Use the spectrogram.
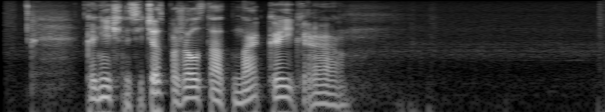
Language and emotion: Russian, neutral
